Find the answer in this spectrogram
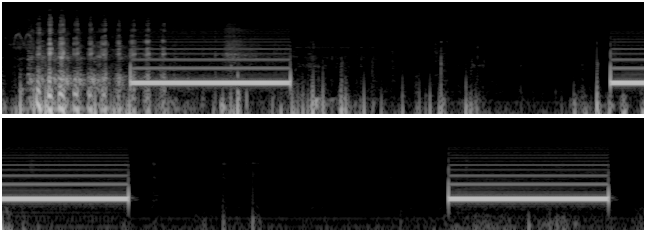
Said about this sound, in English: Here, let me give him a ring.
